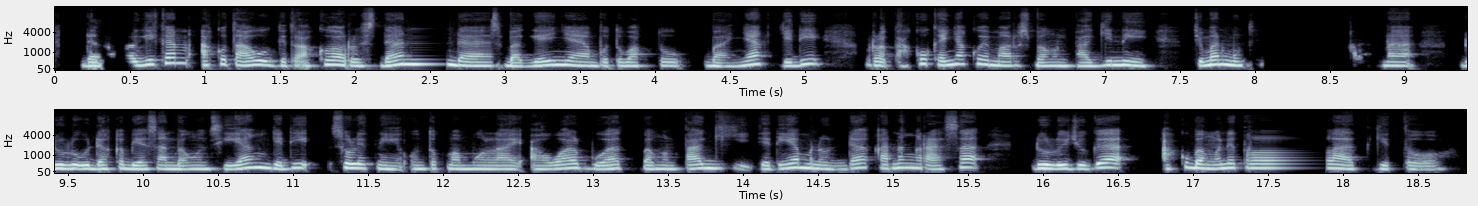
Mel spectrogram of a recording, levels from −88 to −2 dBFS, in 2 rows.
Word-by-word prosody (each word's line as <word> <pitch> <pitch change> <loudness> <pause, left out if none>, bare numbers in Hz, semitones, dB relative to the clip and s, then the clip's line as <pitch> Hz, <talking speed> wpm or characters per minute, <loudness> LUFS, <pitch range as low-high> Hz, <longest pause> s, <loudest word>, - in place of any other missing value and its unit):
Dan 170 -2 +2
apalagi 190 +6 -1
kan 310 0 +2
aku 210 +3 -1
tahu 205 +1 +3
gitu, 180 +2 -1
aku 200 +7 -2
harus 170 -4 -1
dandan 245 +7 +4
dan 185 -5 +4
sebagainya, 180 +3 +2
butuh 170 0 -3
waktu 170 +1 -4 0.2
banyak. 175 +9 0
Jadi 235 +8 -1 0.3
menurut 185 -3 -1
aku 265 - -2
kayaknya 230 +2 +1
aku 250 -1 -1
emang 185 -3 +1
harus 180 -1 -11
bangun 170 0 0
pagi 165 +3 -1
nih, 195 -5 +3 0.3
cuman 225 +5 +4
mungkin 200 +1 0 0.6
karena 180 - -5 0.3
dulu 180 -1 +5
udah 175 0 +1
kebiasaan 170 -2 +1
bangun 170 +1 0
siang 185 +7 +2
jadi 190 +3 -1
sulit 210 -3 +2
nih 165 -4 -1
untuk 175 +1 -4
memulai 170 -1 0
awal 185 +6 0
buat 180 0 -2
bangun 170 -1 -1
pagi. 190 0 -1
Jadinya 185 +6 +1
menunda 185 +3 -1
karena 205 +2 -1
ngerasa 205 +4 -1 0.3
dulu 190 -1 +5
juga 225 +7 +2 0.3
aku 180 +7 -3
bangunnya 210 +1 +3
telat 210 -3 -1
gitu. 165 -2 -6
185 Hz, 165 wpm, -19 LUFS, 170-210 Hz, 0.6 s, dulu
